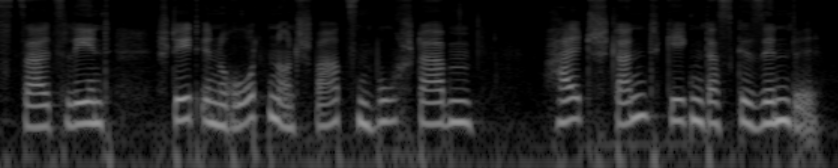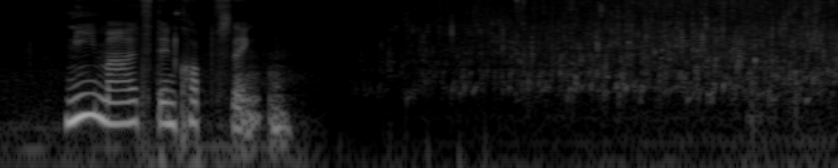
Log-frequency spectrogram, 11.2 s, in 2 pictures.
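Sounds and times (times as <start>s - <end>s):
speech: 0.2s - 7.6s
fountain splashing in front of a small town hall across from a church: 7.9s - 11.1s.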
